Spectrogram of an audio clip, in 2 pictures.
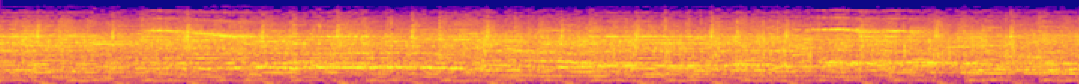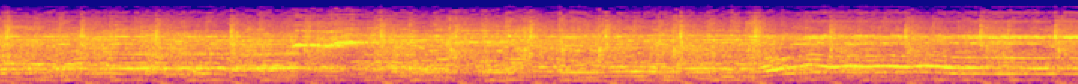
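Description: Live instrumental Kurdish pop music. An electronic keyboard plays a melody over a steady, quick drum-machine beat, with a santur alongside. Near the end the melody slides upward in pitch.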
